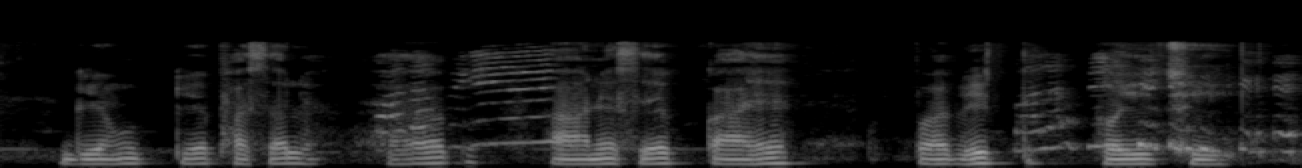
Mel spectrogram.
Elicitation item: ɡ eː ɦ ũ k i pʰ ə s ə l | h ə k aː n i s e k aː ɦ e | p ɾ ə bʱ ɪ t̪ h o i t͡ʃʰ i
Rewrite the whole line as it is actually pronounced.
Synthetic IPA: ɡ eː ɦ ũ k e pʰ ə s ə l | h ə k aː n e s e k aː ɦ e | p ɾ ə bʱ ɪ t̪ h o i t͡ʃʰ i

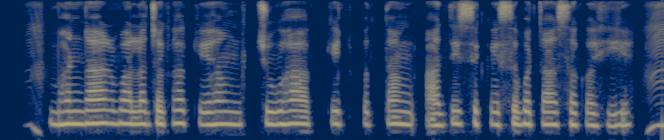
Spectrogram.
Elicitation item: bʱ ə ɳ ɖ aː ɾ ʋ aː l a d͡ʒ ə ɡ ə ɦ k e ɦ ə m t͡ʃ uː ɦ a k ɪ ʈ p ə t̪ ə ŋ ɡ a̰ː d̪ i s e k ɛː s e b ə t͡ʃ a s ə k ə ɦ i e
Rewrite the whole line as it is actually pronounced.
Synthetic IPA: bʱ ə ɳ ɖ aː ɾ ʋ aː l a d͡ʒ ə ɡ ə ɦ k e ɦ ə m t͡ʃ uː ɦ a k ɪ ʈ p ə t̪ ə ŋ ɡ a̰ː d̪ i s e k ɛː s e b ə t͡ʃ a s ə k ə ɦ i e

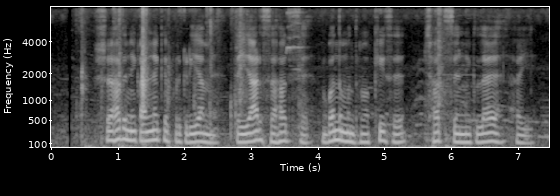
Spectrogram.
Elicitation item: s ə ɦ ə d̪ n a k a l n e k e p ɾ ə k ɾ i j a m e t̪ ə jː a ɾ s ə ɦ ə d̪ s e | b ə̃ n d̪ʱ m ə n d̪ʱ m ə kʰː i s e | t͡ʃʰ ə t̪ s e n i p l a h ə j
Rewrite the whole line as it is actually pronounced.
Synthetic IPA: s ə ɦ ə d̪ n i k a l n e k e p ɾ ə k ɾ i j a m e t̪ ə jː a ɾ s ə ɦ ə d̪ s e | b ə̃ n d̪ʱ m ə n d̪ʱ m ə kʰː i s e | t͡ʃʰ ə t̪ s e n i k l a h ə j

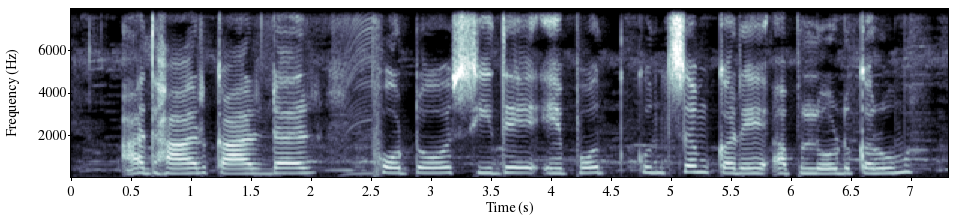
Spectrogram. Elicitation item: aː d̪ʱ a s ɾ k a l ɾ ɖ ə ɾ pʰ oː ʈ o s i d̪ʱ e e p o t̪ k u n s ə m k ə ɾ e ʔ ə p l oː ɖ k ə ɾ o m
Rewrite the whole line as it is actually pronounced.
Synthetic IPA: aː d̪ʱ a ɾ k a ɾ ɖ ə ɾ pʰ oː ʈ o s i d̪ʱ e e p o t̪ k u n s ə m k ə ɾ e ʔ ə p l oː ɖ k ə ɾ u m

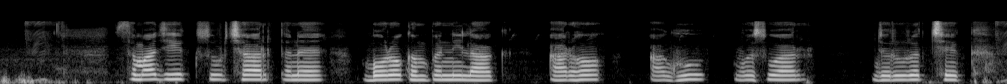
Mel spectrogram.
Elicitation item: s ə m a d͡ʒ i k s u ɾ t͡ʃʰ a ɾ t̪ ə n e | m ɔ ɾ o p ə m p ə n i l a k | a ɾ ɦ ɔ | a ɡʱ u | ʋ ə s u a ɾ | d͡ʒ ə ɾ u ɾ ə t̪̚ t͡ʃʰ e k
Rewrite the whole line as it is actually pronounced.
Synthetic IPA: s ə m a d͡ʒ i k s u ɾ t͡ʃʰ a ɾ t̪ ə n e | b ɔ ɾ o k ə m p ə n i l a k | a ɾ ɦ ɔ | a ɡʱ u | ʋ ə s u a ɾ | d͡ʒ ə ɾ u ɾ ə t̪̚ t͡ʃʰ e k

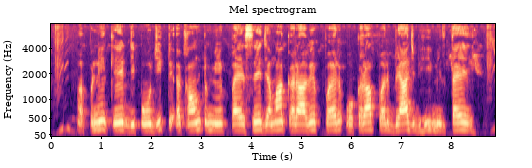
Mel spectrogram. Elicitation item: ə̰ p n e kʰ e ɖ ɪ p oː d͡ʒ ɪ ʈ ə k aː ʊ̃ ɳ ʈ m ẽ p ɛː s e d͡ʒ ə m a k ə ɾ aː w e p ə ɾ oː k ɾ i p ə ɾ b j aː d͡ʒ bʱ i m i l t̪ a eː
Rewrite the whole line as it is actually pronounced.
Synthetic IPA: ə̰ p n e k e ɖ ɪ p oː d͡ʒ ɪ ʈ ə k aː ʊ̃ ɳ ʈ m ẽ p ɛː s e d͡ʒ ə m a k ə ɾ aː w e p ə ɾ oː k ɾ a p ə ɾ b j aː d͡ʒ bʱ i m ɪ l t̪ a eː

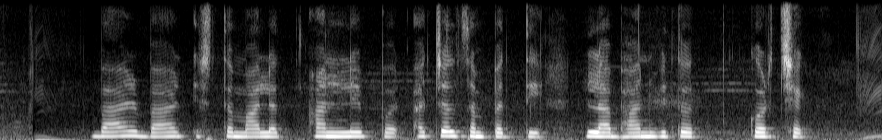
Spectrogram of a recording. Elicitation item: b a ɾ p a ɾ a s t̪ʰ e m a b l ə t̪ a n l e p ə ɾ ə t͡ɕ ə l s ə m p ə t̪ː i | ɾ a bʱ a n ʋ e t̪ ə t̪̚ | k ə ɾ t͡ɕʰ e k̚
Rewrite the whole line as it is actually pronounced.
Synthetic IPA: b a ɾ b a ɾ i s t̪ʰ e m a l ə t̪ a n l e p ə ɾ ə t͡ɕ ə l s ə m p ə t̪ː i | l a bʱ a n ʋ i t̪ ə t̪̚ | k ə ɾ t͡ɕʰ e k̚

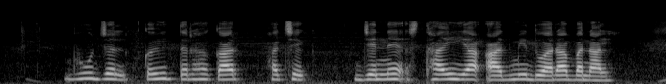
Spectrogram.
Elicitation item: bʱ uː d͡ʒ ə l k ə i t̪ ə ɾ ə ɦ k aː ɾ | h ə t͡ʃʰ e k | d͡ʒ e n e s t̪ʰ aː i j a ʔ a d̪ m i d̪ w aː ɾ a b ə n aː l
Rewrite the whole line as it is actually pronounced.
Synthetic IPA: bʱ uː d͡ʒ ə l k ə i t̪ ə ɾ ə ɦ k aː ɾ | h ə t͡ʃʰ e k | d͡ʒ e n e s t̪ʰ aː i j a ʔ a d̪ m i d̪ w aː ɾ a b ə n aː l

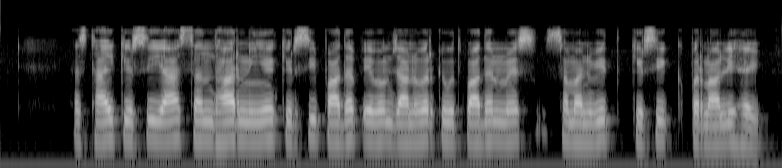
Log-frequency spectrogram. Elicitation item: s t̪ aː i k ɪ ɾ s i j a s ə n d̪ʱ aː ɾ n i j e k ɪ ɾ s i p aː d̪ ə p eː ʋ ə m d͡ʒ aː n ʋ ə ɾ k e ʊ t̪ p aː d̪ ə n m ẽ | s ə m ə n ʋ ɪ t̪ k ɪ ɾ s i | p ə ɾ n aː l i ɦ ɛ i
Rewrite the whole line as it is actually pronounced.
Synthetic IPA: s t̪ʰ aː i k ɪ ɾ s i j a s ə n d̪ʱ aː ɾ n i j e k ɪ ɾ s i p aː d̪ ə p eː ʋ ə m d͡ʒ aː n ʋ ə ɾ k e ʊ t̪ p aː d̪ ə n m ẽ | s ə m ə n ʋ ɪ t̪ k ɪ ɾ s i | p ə ɾ n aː l i ɦ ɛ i

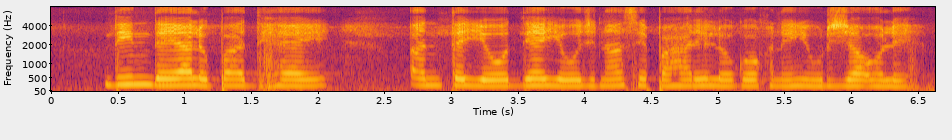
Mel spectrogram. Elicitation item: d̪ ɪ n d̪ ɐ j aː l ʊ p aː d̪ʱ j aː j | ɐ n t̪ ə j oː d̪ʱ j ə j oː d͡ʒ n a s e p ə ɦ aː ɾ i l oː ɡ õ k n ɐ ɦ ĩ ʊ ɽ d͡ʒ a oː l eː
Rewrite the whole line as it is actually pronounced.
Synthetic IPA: d̪ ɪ n d̪ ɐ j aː l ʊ p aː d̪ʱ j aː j | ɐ n t̪ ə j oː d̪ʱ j ə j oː d͡ʒ n a s e p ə ɦ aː ɾ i l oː ɡ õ k n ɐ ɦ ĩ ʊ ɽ d͡ʒ a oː l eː

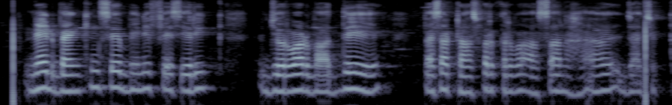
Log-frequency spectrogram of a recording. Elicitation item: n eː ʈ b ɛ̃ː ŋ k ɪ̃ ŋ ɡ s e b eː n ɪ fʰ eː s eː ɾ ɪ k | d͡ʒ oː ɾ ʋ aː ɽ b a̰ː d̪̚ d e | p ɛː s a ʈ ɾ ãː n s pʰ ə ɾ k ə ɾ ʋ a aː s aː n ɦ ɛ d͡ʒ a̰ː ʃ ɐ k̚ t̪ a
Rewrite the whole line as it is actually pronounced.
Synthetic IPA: n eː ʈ b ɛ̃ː ŋ k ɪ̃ ŋ ɡ s e b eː n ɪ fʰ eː s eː ɾ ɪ k | d͡ʒ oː ɾ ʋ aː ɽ b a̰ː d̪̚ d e | p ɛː s a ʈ ɾ ãː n s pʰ ə ɾ k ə ɾ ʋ a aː s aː n ɦ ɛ d͡ʒ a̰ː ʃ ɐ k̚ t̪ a

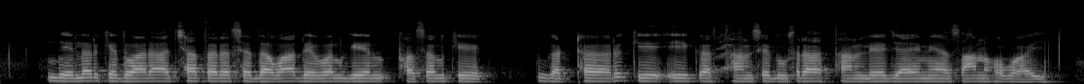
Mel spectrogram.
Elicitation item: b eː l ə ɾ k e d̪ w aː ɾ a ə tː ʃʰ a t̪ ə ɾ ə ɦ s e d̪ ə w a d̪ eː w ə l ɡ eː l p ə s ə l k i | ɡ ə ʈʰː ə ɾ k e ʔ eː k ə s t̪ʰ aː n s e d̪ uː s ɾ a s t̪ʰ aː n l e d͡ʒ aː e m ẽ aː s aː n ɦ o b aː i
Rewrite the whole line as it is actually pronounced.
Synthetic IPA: b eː l ə ɾ k e d̪ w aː ɾ a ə tː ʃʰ a t̪ ə ɾ ə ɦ s e d̪ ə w a d̪ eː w ə l ɡ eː l pʰ ə s ə l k e | ɡ ə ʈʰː ə ɾ k e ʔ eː k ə s t̪ʰ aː n s e d̪ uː s ɾ a s t̪ʰ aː n l e d͡ʒ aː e m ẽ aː s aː n ɦ o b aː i

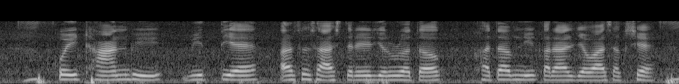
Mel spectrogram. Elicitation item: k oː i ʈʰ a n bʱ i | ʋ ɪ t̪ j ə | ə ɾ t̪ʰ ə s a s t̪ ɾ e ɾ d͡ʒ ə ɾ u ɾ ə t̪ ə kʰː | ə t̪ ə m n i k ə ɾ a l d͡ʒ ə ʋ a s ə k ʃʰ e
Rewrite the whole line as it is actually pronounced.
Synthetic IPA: k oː i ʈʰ a n bʱ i | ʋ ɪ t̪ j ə | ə ɾ t̪ʰ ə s a s t̪ ɾ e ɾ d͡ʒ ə ɾ u ɾ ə t̪ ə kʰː | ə t̪ ə m n i k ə ɾ a l d͡ʒ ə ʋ a s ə k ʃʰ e

